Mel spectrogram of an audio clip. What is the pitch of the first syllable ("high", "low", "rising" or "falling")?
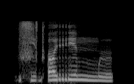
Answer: low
